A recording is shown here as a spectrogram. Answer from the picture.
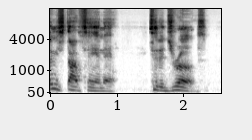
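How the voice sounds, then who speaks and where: A man with an American accent speaks at a fairly quick pace, his fairly high pitch moving in lively intonation. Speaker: live streamer. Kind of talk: casual livestream monologue. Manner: halting, repetitive.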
